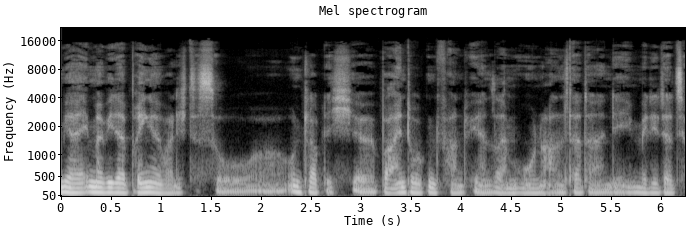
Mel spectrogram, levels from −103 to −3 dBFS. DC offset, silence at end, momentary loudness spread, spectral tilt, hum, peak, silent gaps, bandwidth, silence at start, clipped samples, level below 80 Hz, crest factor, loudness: under 0.1%; 0 s; 10 LU; -5 dB/octave; none; -10 dBFS; none; 16 kHz; 0 s; under 0.1%; -54 dBFS; 18 dB; -28 LUFS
